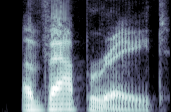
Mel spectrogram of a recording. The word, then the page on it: evaporate: American English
